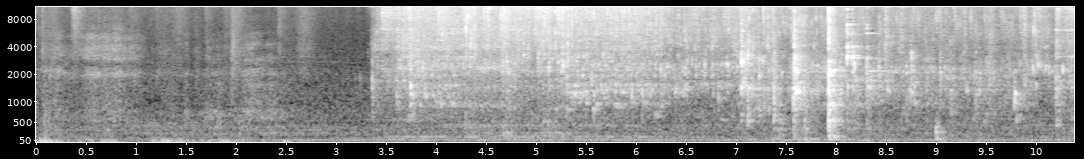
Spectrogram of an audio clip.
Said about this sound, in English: Don't squirt me with this water. Don't you dare. You're getting it everywhere. This is not how you get a dish done.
